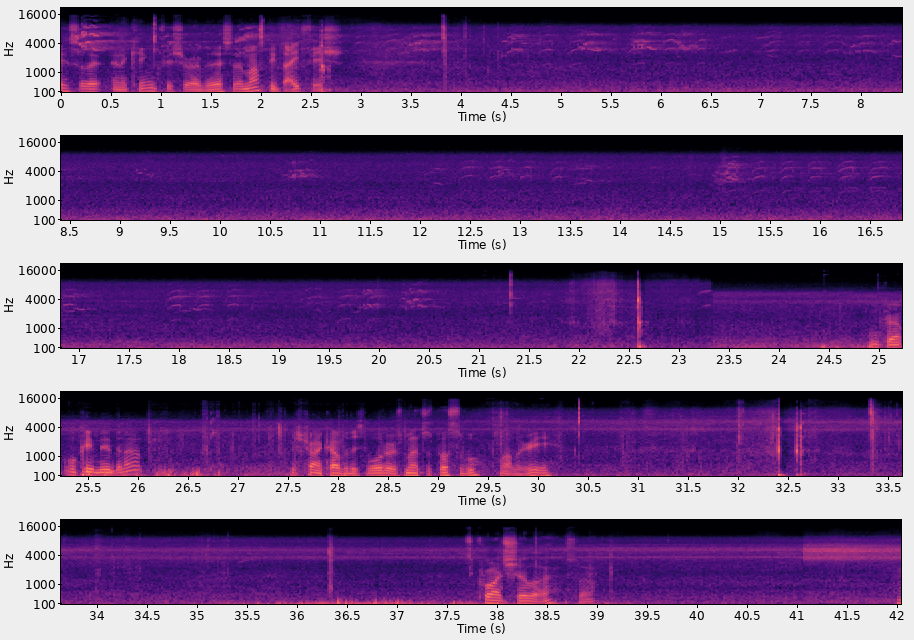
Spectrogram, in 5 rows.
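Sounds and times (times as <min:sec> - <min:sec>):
small birds chirping: 0:00.0 - 0:08.6
outdoor background hum: 0:00.0 - 0:42.0.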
